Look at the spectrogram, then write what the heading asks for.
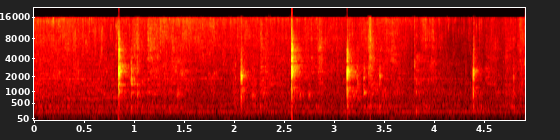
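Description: Masala frying in oil in a pressure cooker, sizzling steadily as a spoon stirs in freshly added sour curd. About six sharp clinks of the spoon against the pot come at uneven intervals.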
